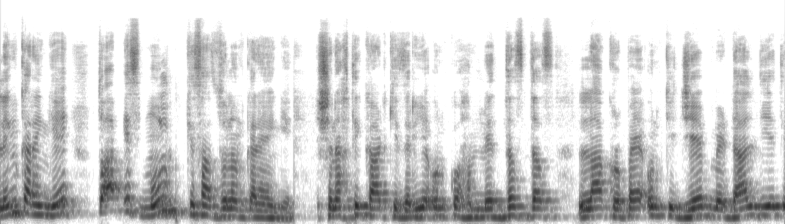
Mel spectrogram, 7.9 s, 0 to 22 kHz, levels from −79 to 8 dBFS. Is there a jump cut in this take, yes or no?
yes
